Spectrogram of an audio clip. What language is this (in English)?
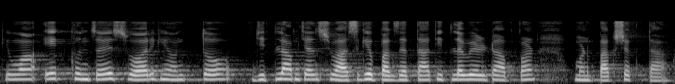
Konkani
